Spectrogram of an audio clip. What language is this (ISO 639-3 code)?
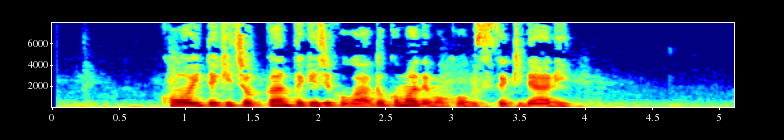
jpn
